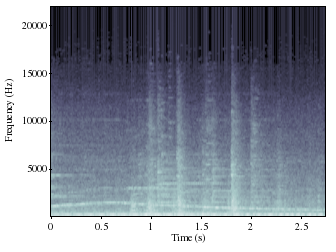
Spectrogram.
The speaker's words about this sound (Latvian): Vilciens sāka kustību, bet likumsargi, riskējot ar savu dzīvību, pārbrauc pāri dzelzceļa pārbrauktuvei, lai dotos tālāk.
